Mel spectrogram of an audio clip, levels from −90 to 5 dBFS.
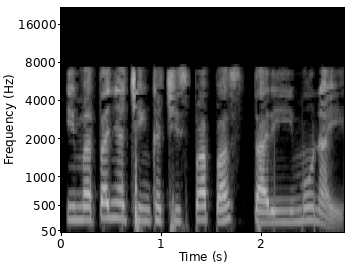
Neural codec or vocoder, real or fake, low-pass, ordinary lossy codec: none; real; 7.2 kHz; MP3, 32 kbps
